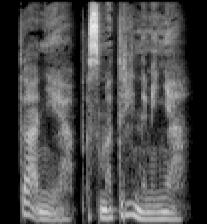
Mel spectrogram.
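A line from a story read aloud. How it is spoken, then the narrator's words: Quiet request. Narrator (Russian): тихо попросил мой парень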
